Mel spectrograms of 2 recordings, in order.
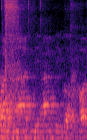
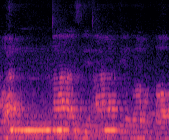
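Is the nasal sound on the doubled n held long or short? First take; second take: short; long. First: The doubled n is said short, without nasal hum. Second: The doubled n is held long with nasal hum. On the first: The speaker calls it wrong. "tidak dibaca" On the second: The speaker calls it right. "wan na ditahan"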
